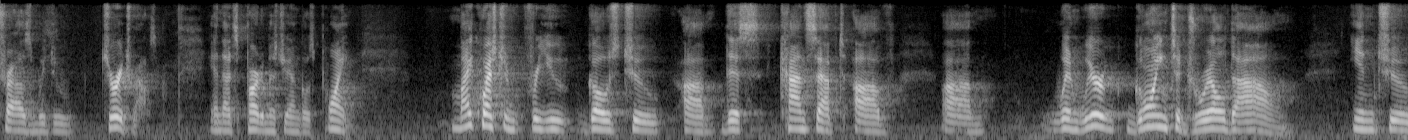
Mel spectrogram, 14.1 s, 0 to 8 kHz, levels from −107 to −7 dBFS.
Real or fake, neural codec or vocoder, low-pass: fake; vocoder, 22.05 kHz, 80 mel bands, WaveNeXt; 7.2 kHz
